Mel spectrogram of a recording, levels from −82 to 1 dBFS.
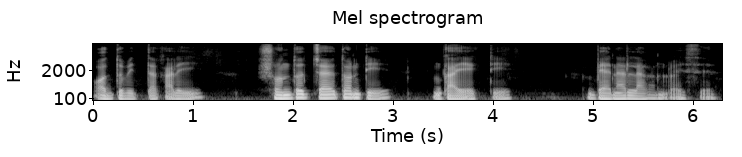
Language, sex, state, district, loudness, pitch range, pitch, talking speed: Bengali, male, West Bengal, Cooch Behar, -20 LUFS, 110-135 Hz, 120 Hz, 75 wpm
